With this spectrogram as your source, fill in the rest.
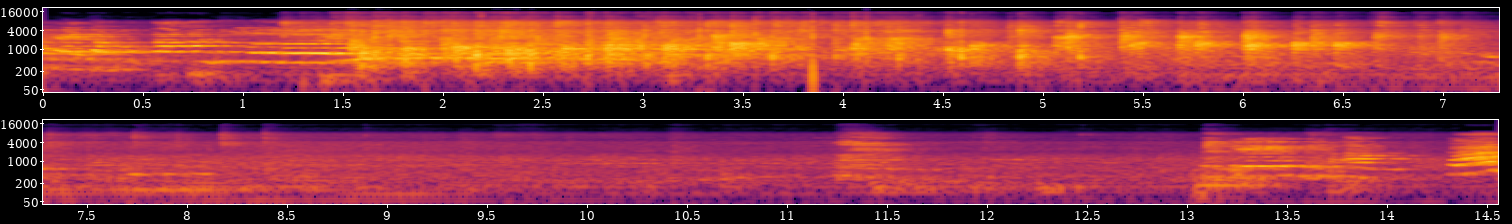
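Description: A classroom of children claps hands together in a loud, rapid burst lasting several seconds, then it fades to quiet room noise broken by short bursts of children's voices.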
